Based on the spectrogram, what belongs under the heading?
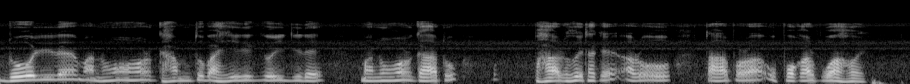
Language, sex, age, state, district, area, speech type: Assamese, male, 30-45, Assam, Jorhat, urban, spontaneous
